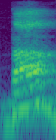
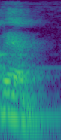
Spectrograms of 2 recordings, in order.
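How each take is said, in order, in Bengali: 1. এই স্বরধ্বনিটি খোলা 'ah' ধ্বনি। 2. এই স্বরধ্বনিটি 'cat' শব্দের মতো চ্যাপ্টা 'a' ধ্বনি। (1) "বয়াকার ব" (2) "বৈজফলা আকার ব"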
